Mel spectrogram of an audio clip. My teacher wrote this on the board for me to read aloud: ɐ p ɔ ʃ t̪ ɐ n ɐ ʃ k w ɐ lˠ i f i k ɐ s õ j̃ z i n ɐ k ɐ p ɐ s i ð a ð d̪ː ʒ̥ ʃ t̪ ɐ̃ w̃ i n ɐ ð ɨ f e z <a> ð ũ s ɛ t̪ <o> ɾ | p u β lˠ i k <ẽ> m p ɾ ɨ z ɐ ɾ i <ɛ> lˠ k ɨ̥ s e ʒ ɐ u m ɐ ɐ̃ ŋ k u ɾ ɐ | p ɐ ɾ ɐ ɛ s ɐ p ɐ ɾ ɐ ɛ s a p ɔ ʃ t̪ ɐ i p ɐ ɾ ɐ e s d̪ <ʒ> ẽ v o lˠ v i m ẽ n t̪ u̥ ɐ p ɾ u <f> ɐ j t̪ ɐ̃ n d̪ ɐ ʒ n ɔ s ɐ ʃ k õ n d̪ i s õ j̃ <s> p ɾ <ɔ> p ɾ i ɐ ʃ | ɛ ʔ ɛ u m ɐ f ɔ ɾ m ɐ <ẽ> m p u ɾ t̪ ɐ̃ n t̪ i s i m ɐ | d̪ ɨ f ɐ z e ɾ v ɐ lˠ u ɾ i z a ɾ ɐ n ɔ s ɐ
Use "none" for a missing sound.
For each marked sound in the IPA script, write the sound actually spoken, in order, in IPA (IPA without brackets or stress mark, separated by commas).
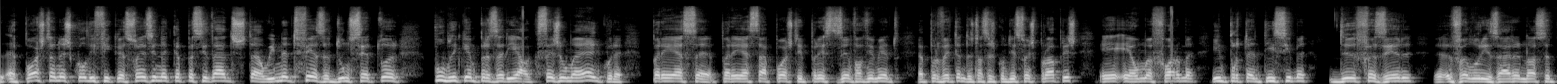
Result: ɐ, o, ẽ, a, z, v, ʃ, ɔ, ĩ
